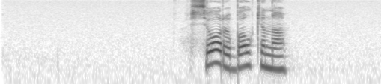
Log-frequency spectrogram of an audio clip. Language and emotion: Russian, neutral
